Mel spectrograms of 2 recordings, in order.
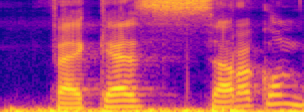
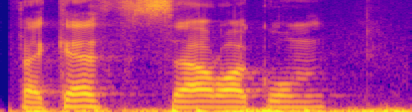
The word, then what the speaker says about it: فكثركم: فَكَثَّرَكُمْ. This is a clear letter sin, or a mixing like this. فكثركم. Okay, but the correct pronunciation is فكثركم.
